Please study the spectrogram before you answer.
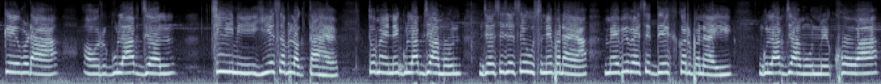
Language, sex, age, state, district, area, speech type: Hindi, female, 18-30, Uttar Pradesh, Mirzapur, rural, spontaneous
